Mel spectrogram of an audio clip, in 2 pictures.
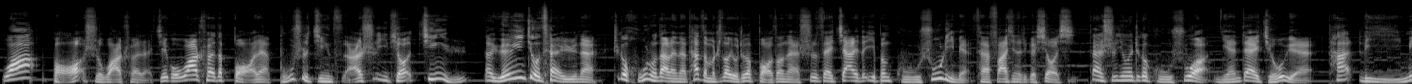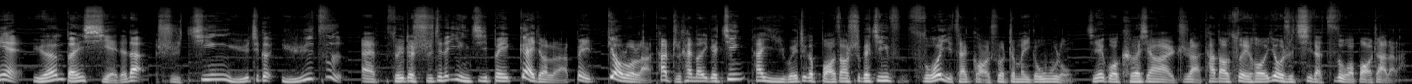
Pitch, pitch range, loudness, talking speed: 150 Hz, 125-180 Hz, -20 LUFS, 350 characters per minute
